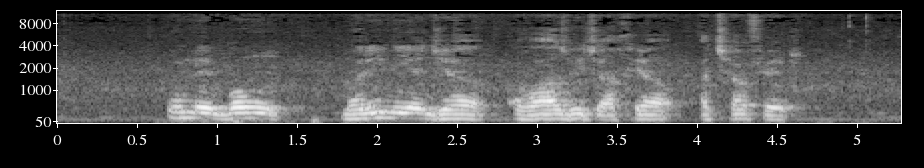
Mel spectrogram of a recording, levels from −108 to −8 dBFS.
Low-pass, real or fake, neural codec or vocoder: 10.8 kHz; fake; vocoder, 44.1 kHz, 128 mel bands every 256 samples, BigVGAN v2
